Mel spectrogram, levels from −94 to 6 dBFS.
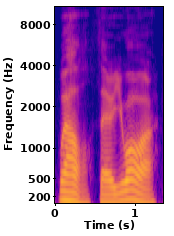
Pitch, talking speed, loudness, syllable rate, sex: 125 Hz, 175 wpm, -15 LUFS, 5.1 syllables/s, male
